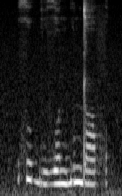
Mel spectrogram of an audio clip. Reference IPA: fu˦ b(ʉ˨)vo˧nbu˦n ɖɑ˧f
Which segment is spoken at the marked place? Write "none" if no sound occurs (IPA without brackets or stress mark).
ʉ˨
